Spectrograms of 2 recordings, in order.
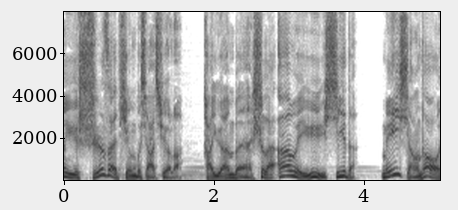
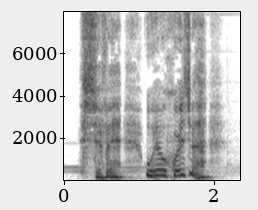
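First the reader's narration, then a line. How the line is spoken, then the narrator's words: Desperate tearful voice. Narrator (Chinese): 王宇如同见到了救命稻草一般，带着哭腔说道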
